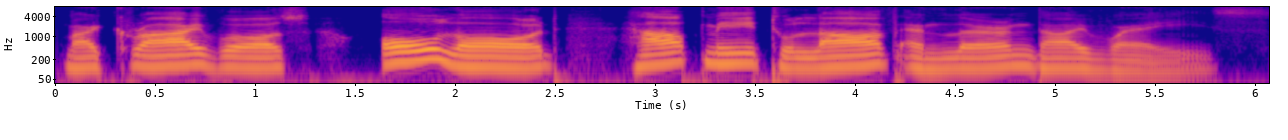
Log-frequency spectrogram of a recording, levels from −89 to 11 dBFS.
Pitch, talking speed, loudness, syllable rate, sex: 125 Hz, 130 wpm, -16 LUFS, 2.5 syllables/s, male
